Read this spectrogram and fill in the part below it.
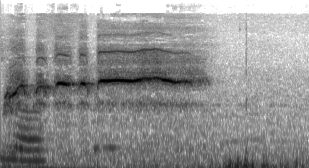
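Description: A baby holds one wavering, high whistle-like note for over a second, loud and close, before it fades into quiet room noise and faint rustling.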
